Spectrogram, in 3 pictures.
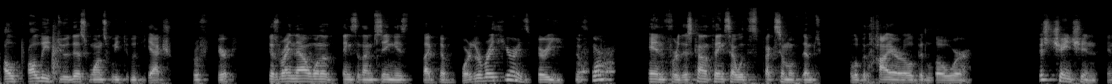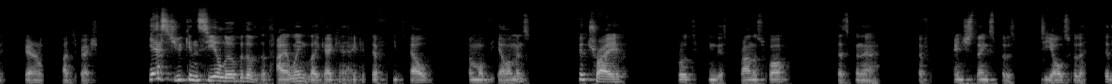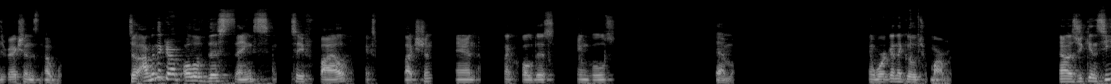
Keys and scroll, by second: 16.0 e, 21.1 ctrl+z, 27.3 Caps_Lock, 27.4-29.3 typing.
